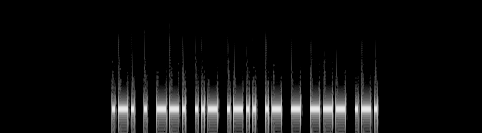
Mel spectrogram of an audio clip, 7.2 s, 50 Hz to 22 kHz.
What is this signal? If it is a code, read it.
Morse code, heard as a keyed tone, about 25 wpm, 700 Hz. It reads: REGULATOR
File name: practice / 25wpm / 9 Letter Words - First 3 Letters Given - 25wpm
